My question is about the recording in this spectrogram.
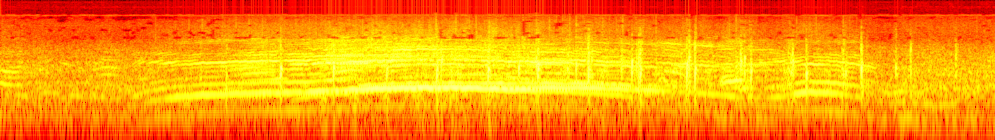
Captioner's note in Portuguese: Aplausos e gritos alegres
